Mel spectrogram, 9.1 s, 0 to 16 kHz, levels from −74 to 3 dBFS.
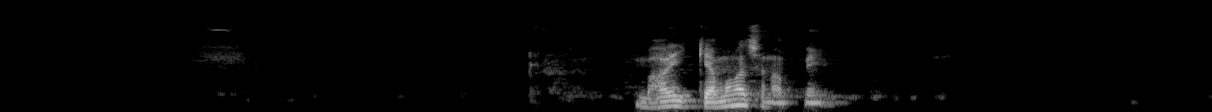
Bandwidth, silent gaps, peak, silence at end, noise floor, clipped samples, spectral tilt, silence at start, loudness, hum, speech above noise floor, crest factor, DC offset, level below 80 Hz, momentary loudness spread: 7.8 kHz; none; -4 dBFS; 2.85 s; -87 dBFS; under 0.1%; -6.5 dB/octave; 4.75 s; -24 LUFS; none; 64 dB; 26 dB; under 0.1%; -72 dBFS; 16 LU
